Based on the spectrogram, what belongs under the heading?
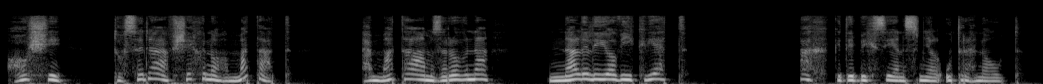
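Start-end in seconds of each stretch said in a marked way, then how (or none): none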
